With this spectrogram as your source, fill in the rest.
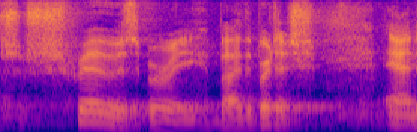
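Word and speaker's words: Shrewsbury: was speaking at uh what I thought was shrewbury but uh it's actually pronounced shury by the British and it's the place of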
